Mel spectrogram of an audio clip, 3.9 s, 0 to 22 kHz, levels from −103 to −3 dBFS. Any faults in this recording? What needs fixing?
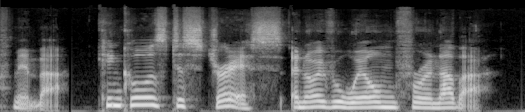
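From 1.7 s to 3.9 s the speech drops in speed by about 5.3% and in pitch by about 94 cents, just under a semitone, then snaps back at the end. Speed and pitch shift together, so the voice sounds slowed and detuned rather than just lower. This is likely a drift correction step, where clock-matching software changed the playback rate in one jump to manage its buffer level. To prevent it, make rate corrections in small, gradual increments, or lock both devices to a common clock so large corrective steps are never needed.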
